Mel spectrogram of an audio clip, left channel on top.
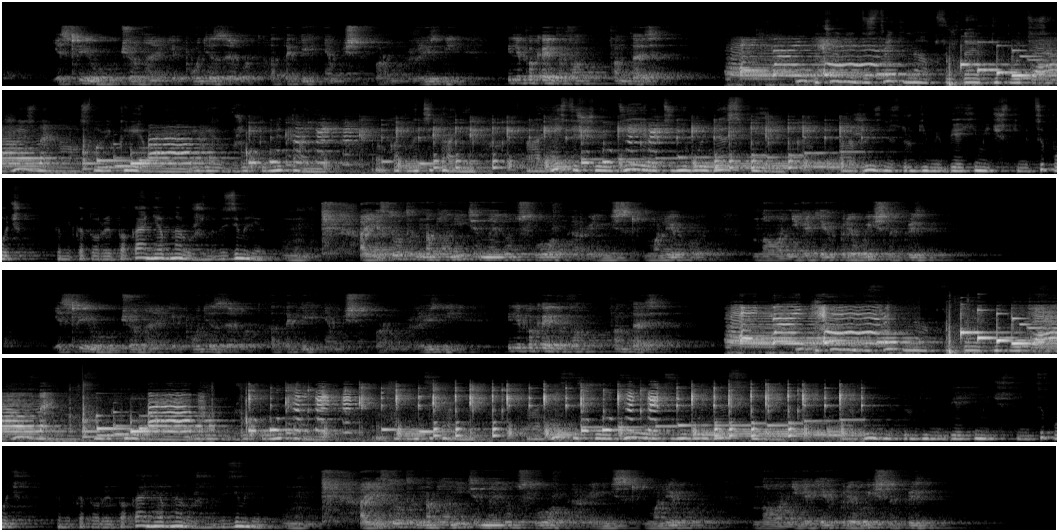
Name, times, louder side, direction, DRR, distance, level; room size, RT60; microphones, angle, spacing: voice 1, 0.5-4.8 5.1-5.8 6.1-6.6 15.7-16.1 23.9-30.3, left 2 dB, 15° left, -4 dB, 4.6 m, -36 dB
sound 1, 7.2-9.2 9.4-12.7 12.9-19.2, right 5 dB, 90° right, 0.8 m, -23 dB
voice 2, 7.5-18.7 18.9-21.3 21.6-23.8, left 1 dB, 70° left, 7 dB, 1.0 m, -30 dB
18.5 x 14.5 x 5.4 m, 1.4 s
head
